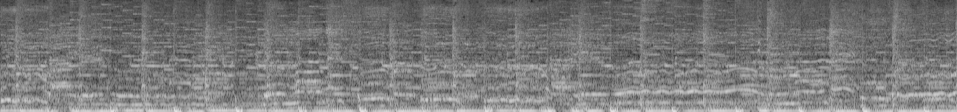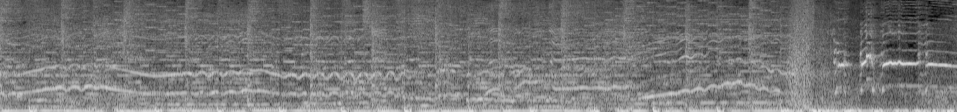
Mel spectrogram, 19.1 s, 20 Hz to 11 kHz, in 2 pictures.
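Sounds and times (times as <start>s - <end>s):
dense busy musical backing: 0.0s - 18.4s
rooster crowing: 17.7s - 19.1s.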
